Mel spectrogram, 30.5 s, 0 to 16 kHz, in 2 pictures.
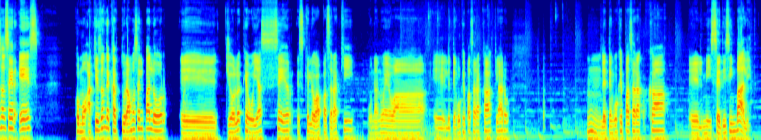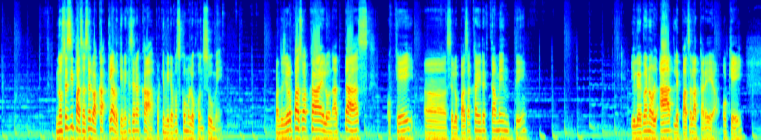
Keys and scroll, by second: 6.7 space, 8.4 BackSpace, 9.6 space, 10.9 BackSpace, 19.0 super+s, 19.8 super+s.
